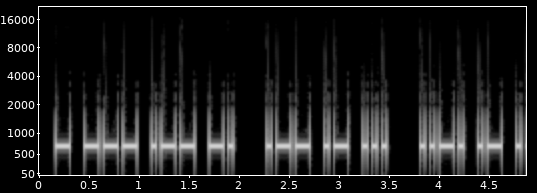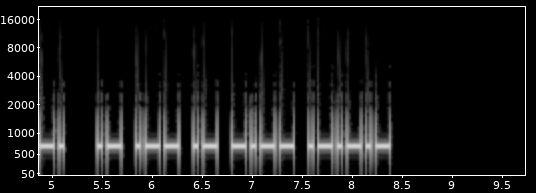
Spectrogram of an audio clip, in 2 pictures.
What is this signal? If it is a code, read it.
Morse code, heard as a keyed tone, about 25 wpm, 700 Hz. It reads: TOWN WAS FAR AWAY.
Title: Sentences from Top 1500 Words 25wpm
